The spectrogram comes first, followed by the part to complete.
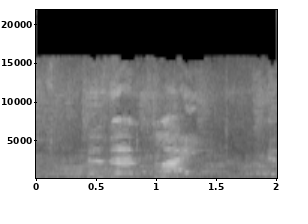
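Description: A young girl's high-pitched voice making two short wordless vocal sounds, about half a second in and again about a second in, over steady background noise.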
